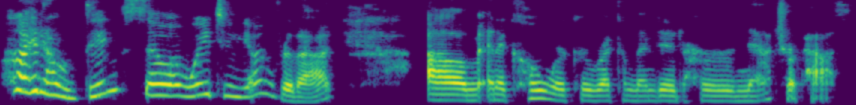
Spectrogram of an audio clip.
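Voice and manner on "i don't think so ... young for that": high, loud indignant refusal; defiant retort. Retold or imitated. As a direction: push back high and sharp. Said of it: "And I was like".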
